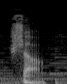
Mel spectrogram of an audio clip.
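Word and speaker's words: شَهْر: Le premier mot en surbrillance jaune se prononce shah.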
